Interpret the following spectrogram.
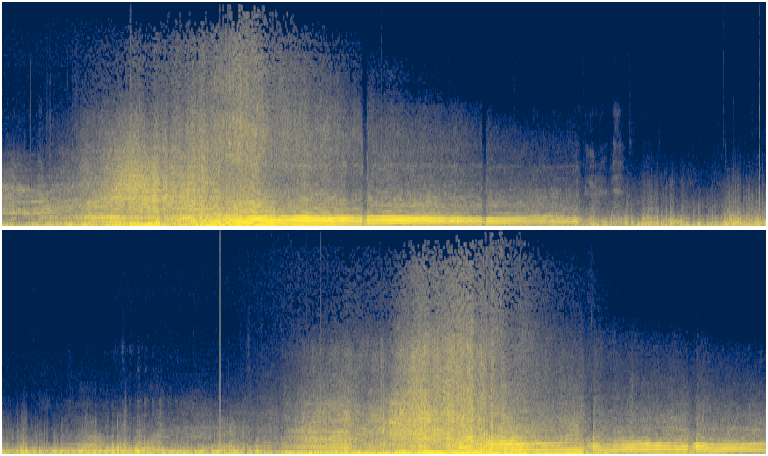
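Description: Two rally cars passing one after the other at full throttle. Each engine revs up hard and steps down in pitch at each upshift, the first car loudest a few seconds in and the second from about twenty seconds in to the end.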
